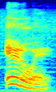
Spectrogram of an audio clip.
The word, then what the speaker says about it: héroe: And what about héroe, hero, and honesto, honest? They start with the silent H too.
